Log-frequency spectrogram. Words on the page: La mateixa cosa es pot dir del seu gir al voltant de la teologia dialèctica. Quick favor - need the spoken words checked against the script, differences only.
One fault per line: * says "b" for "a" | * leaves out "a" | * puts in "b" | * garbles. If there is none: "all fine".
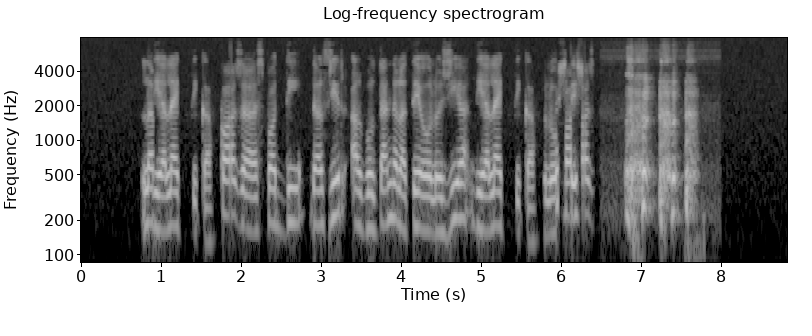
* says "dialèctica" for "mateixa"
* leaves out "seu"
* garbles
